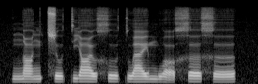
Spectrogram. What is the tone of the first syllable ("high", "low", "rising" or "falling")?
rising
